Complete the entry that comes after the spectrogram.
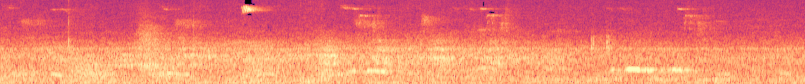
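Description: Garden ambience: a steady low hum of distant traffic, with a few soft, low calls from a distant bird and brief high chirps, the sharpest about four seconds in.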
